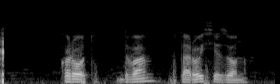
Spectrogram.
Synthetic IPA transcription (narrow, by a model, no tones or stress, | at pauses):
kɾot̪d̪vaft̪ɐɾojsʲɪzon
